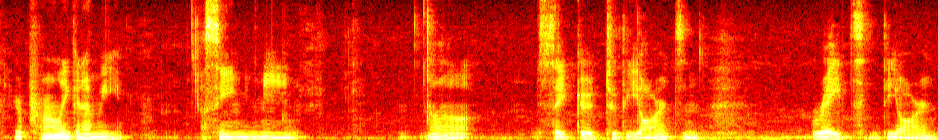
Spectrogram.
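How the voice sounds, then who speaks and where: A quiet man talks at a very slow pace with long, frequent pauses. His pitch is very deep and low, with ordinary variation. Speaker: card pack opening youtuber. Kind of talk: casual pack opening commentary. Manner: quiet, low-volume talk; animated, exclamatory.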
